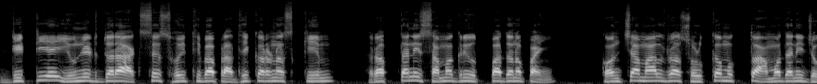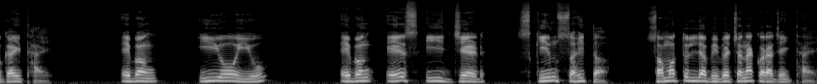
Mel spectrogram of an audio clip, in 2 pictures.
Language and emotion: Odia, neutral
